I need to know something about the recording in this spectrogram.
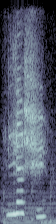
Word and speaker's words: affût: f ait eu fut et le thé à la fin ne se prononce pas puisqu'il est écrit en bleu donc selon se prononce la fût l'affût on va refaire cette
